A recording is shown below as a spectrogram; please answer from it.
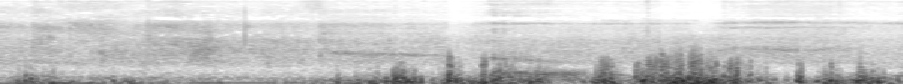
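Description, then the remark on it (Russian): Strong gusty wind with snow blows into the face of a person walking and buffets a microphone outdoors, a continuous low roar with bursts and crackling blasts growing louder over a few seconds, with a brief vocal murmur at the start. “Вот прямо иду, я в юго, это в лицо мне сейчас снег, ветер.”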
